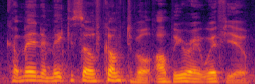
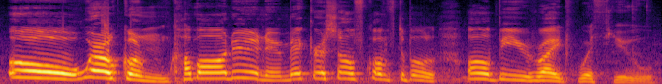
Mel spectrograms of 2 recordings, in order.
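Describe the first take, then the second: First: It is said in his normal voice. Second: It is said in a put-on Santa voice.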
